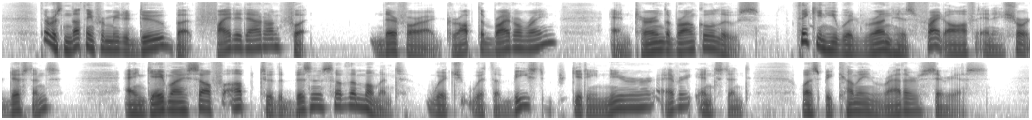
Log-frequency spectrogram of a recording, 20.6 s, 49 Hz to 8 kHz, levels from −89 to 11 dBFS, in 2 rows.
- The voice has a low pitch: Yes, low, 105 Hz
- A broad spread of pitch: Yes, wide, 8.3 semitones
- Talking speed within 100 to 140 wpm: No, average, 165 wpm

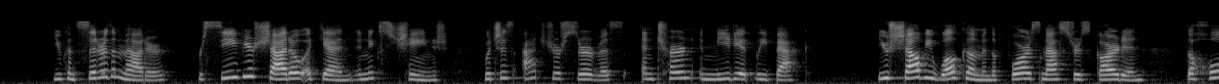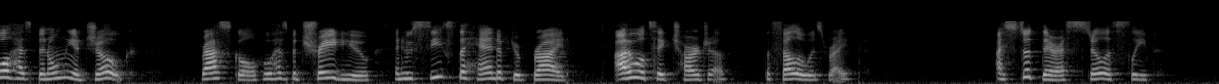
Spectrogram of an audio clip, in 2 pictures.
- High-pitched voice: Yes, very high, 250 Hz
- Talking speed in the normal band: Yes, average, 155 wpm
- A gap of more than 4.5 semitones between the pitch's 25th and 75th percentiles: No, average, 3.7 semitones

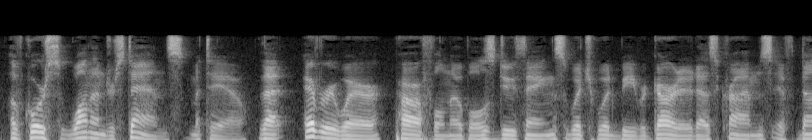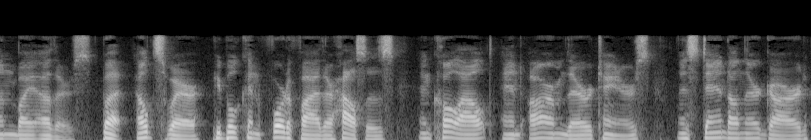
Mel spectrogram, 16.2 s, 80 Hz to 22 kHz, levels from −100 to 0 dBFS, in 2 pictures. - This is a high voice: No, low, 120 Hz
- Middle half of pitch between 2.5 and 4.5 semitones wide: Yes, average, 3.7 semitones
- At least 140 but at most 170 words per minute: Yes, average, 150 wpm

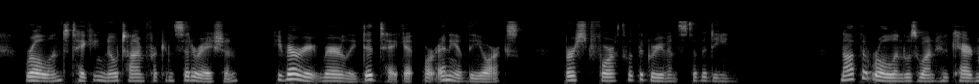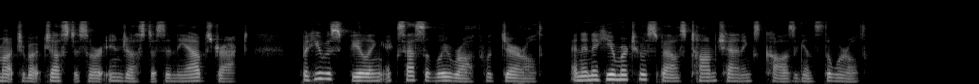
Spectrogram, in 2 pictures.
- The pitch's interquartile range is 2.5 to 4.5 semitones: Yes, average, 3.8 semitones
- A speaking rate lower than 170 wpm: No, average, 185 wpm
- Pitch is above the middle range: No, medium, 165 Hz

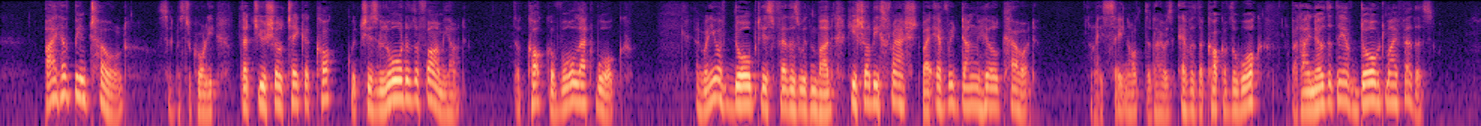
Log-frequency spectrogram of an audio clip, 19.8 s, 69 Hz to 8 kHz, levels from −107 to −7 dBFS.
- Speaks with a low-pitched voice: No, medium, 150 Hz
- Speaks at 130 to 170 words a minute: No, average, 190 wpm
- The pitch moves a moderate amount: Yes, average, 4.6 semitones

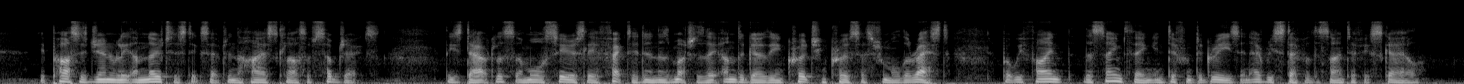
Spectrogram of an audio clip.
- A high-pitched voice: No, low, 100 Hz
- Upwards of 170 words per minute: Yes, average, 180 wpm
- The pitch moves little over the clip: Yes, narrow, 2.3 semitones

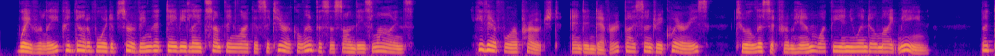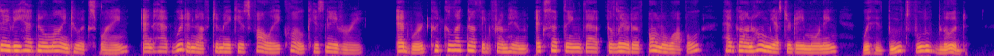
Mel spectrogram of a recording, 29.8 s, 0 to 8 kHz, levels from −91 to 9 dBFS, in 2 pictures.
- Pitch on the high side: No, medium, 170 Hz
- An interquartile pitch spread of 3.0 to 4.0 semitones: No, average, 4.6 semitones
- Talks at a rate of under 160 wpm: Yes, average, 150 wpm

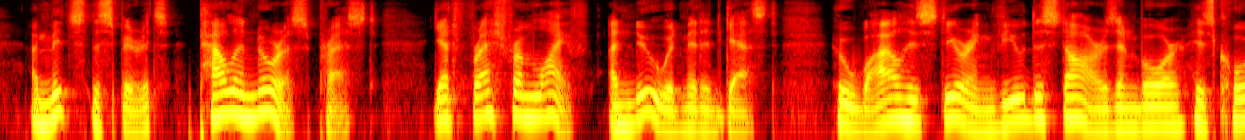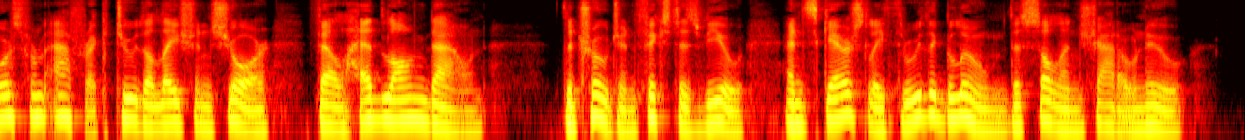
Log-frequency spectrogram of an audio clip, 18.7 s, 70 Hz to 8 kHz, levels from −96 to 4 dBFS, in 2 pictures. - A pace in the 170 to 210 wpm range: No, average, 150 wpm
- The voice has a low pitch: Yes, low, 125 Hz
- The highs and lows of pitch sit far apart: Yes, wide, 5.9 semitones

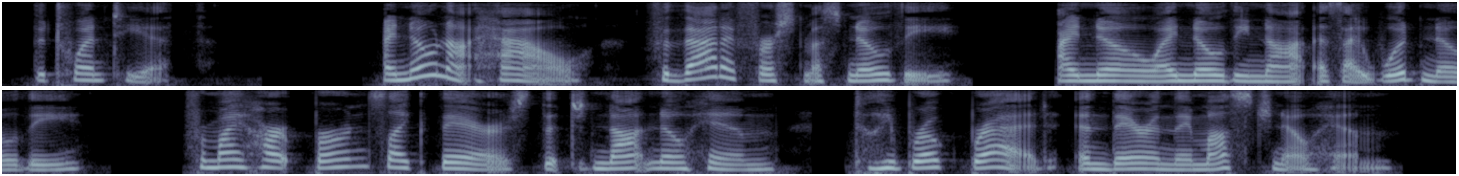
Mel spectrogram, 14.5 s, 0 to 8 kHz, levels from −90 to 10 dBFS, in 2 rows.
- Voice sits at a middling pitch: No, high, 210 Hz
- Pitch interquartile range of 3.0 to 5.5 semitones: Yes, average, 3.4 semitones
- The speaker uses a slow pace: No, average, 180 wpm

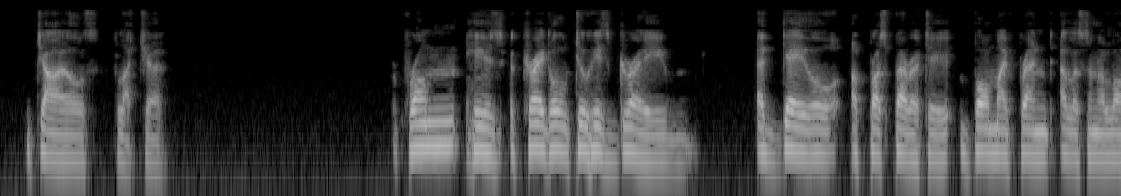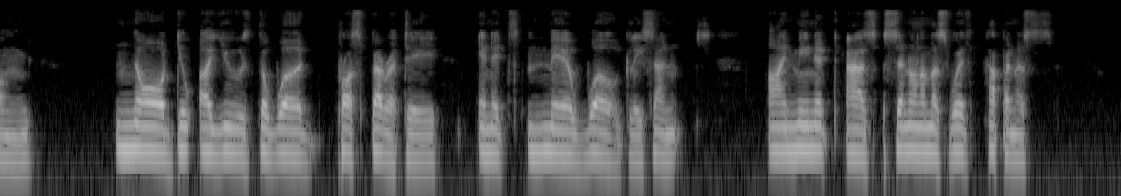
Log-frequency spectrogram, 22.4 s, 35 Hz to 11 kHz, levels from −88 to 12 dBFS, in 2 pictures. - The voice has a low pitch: Yes, low, 125 Hz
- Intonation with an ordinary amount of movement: Yes, average, 3.3 semitones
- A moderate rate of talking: No, slow, 95 wpm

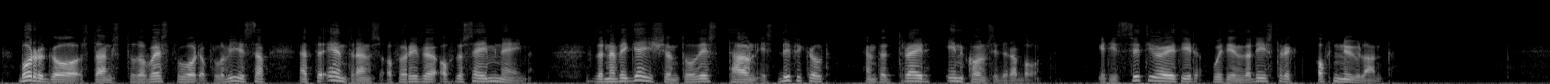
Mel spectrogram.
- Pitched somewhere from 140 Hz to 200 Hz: No, low, 125 Hz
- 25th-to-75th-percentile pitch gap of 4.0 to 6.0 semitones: Yes, average, 4.8 semitones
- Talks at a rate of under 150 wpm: Yes, average, 140 wpm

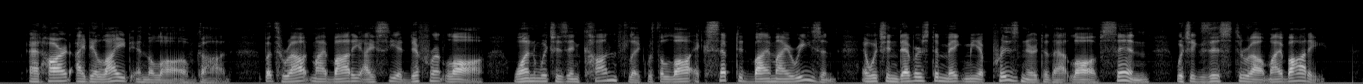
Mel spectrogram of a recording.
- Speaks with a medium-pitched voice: No, low, 130 Hz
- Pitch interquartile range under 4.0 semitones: No, average, 4.3 semitones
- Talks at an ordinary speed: No, fast, 215 wpm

